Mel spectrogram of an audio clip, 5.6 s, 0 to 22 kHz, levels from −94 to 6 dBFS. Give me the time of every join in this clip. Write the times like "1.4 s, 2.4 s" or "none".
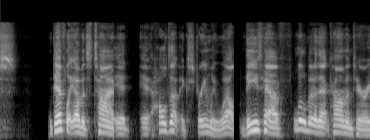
1.7 s, 3.5 s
